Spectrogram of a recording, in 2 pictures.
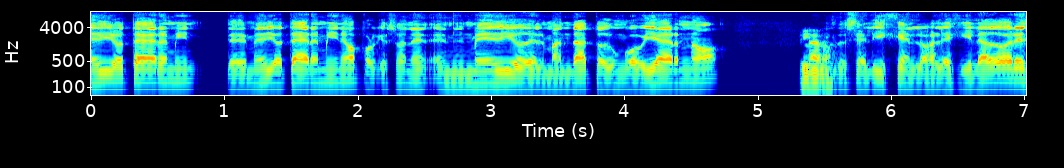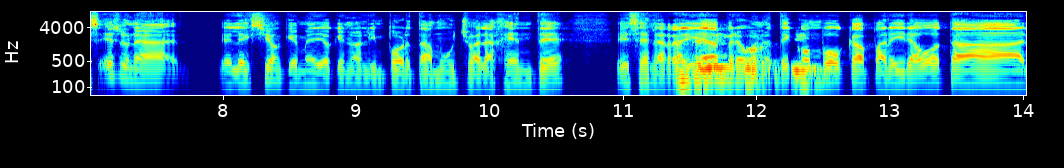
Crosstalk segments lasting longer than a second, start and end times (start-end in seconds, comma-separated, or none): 11.4-12.6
